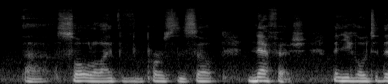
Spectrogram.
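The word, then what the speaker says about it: נפש: It shows you the accent over the noon, indicating that the stress is going to be on the first syllable and not the last syllable. Without such a mark, we always put the emphasis or the stress on the last syllable. When we see that, it puts it on the first, we would say nefesh, not nefesh.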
